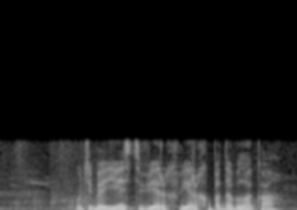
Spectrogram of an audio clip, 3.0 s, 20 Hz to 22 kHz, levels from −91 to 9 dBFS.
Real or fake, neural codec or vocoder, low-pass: real; none; 7.2 kHz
